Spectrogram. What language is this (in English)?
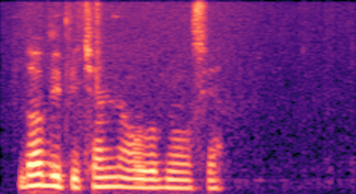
Russian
